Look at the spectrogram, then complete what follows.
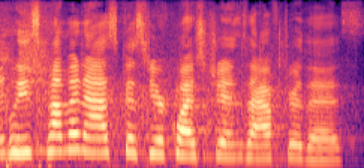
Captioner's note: applauding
